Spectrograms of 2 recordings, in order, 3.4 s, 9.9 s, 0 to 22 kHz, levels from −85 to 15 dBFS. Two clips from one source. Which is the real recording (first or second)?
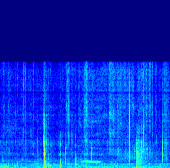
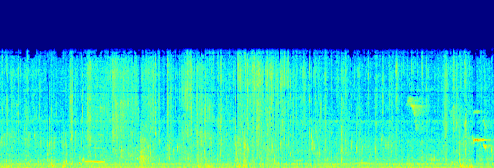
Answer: second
